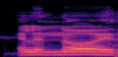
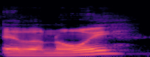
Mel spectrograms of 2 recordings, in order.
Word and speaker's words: Illinois: I'm I'm so like Illinois the S is silent bro Illinois yeah damn you see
